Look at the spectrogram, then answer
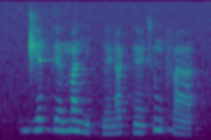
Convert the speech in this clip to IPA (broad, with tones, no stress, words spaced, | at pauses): d͡ʒɛ˦ kɛ˧ma˧ ni˨ɡ͡bɛ̃˨ɾa˧ kɛ̃˨sũ˧ fa˨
